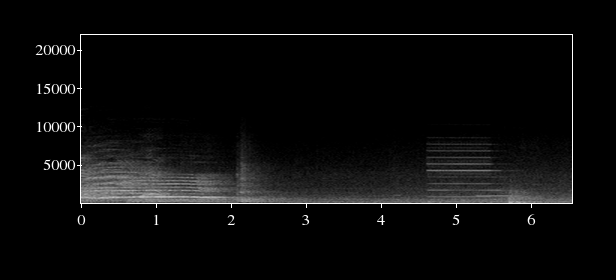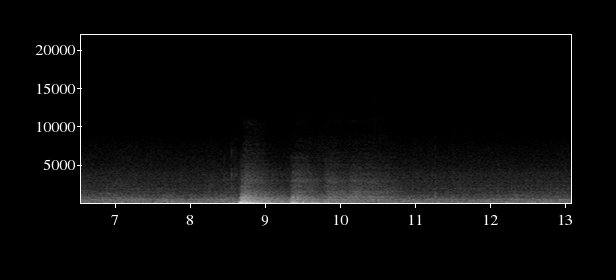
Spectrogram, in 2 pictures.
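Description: Weightlifting arena sound: a chant-like voice fades out over the first two seconds, then an electronic signal tone sounds for under a second about five seconds in, as the attempt clock reaches 30 seconds remaining. A sudden loud burst of crowd noise follows near nine seconds, over a steady hall murmur.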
